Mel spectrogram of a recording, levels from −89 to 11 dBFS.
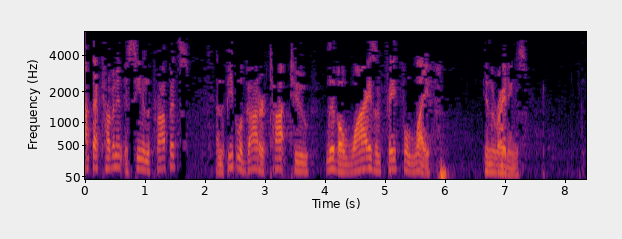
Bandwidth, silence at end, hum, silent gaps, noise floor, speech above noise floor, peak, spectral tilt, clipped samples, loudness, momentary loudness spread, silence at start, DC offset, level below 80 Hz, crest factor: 5.6 kHz; 1 s; none; none; -62 dBFS; 35 dB; -8 dBFS; -8.5 dB/octave; under 0.1%; -27 LUFS; 12 LU; 0 s; under 0.1%; -46 dBFS; 20 dB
